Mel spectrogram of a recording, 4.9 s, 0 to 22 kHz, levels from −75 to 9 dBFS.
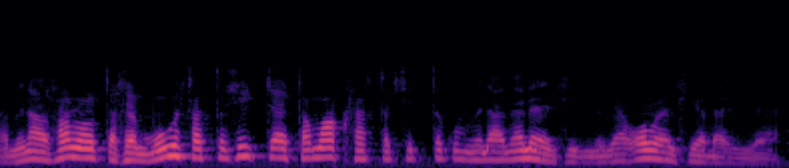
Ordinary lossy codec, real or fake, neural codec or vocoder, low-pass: none; real; none; 7.2 kHz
